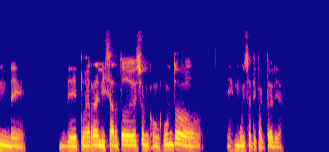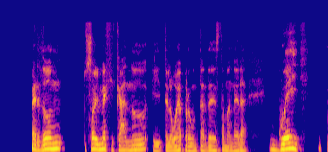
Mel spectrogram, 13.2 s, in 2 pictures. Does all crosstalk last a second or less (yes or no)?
yes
